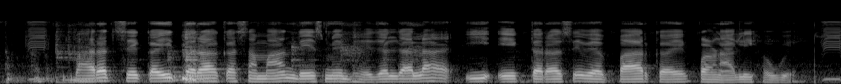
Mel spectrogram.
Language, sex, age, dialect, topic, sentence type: Bhojpuri, male, 18-24, Western, banking, statement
